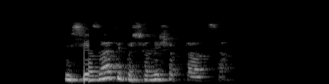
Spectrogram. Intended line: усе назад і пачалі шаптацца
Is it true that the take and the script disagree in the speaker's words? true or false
false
